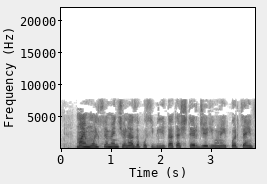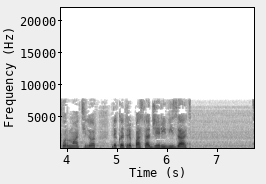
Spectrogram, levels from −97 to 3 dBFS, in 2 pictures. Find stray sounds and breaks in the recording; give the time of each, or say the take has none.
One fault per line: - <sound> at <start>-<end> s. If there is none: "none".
none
